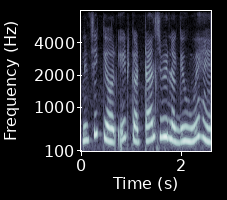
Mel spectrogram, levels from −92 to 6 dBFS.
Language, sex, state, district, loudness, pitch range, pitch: Hindi, female, Jharkhand, Garhwa, -13 LUFS, 295-370 Hz, 315 Hz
